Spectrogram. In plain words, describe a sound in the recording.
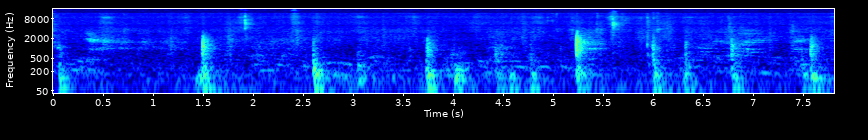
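A dog's paws thump on a wooden floor.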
